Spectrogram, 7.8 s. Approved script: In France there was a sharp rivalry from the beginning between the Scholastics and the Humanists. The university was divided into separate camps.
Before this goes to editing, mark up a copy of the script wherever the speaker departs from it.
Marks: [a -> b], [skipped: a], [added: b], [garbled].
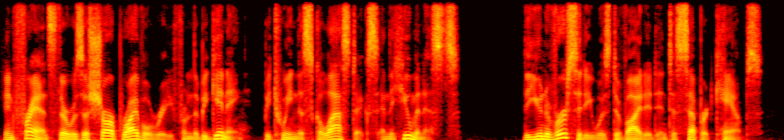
In France there was a sharp rivalry from the beginning between the Scholastics and the Humanists. The university was divided into separate camps.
